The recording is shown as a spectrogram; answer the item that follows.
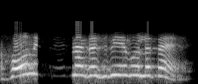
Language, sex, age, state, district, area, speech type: Marathi, female, 30-45, Maharashtra, Yavatmal, rural, conversation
